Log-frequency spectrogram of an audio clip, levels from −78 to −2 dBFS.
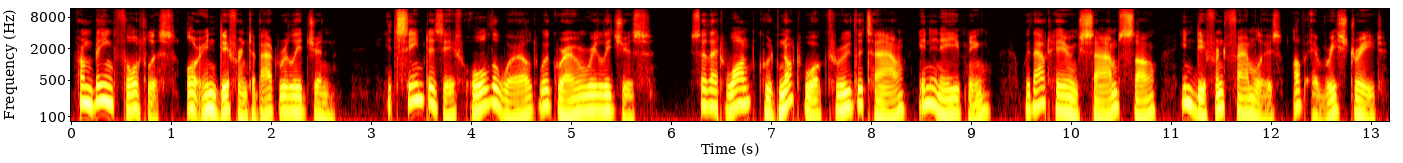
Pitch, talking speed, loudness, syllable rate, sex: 125 Hz, 175 wpm, -19 LUFS, 5.4 syllables/s, male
